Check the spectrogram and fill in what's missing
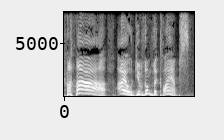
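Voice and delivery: high, slow gleeful robot; laughing high robot voice. Acted. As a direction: cackle in the robot role.

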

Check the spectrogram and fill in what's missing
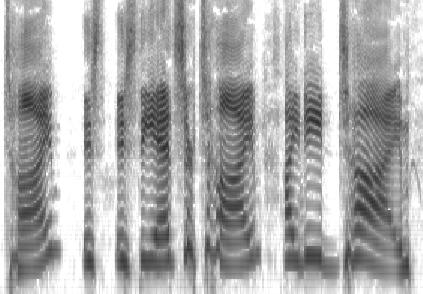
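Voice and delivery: high, slow, wondering mock sincerity; earnest baffled henchman. Beaten henchman earnestly answering a philosophy question, mock-plaintive. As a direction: stretch it out high, groping for the answer. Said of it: "He just is like".

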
